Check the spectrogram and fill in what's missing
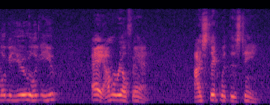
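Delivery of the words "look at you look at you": ordinary talk, nothing marked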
